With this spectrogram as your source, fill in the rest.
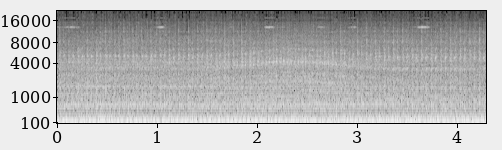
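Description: A motorcycle engine runs at low, steady throttle during slow-speed riding practice, a close, loud, even rumble with a rapid pulsing beat that holds constant throughout.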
